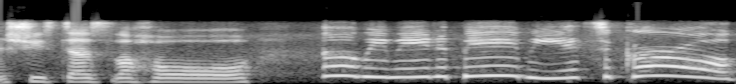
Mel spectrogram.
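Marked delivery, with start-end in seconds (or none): 1.6-3.7 put-on much higher, sing-song creepy baby voice; creepy baby talk. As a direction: coo it like an unsettling baby-talk mother. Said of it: "creepy baby talk".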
